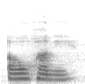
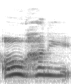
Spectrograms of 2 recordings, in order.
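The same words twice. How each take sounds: First: It is said sadly, the voice breaking slightly. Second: It is said brightly, without sadness.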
